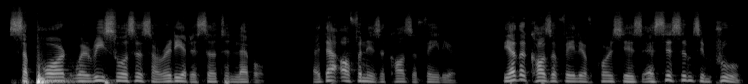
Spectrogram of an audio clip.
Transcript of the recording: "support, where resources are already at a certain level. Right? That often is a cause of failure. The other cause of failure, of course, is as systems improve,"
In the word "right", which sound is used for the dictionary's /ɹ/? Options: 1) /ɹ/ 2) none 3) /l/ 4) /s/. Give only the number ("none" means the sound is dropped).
3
